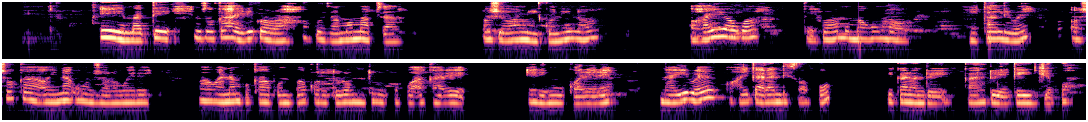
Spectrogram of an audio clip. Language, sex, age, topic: Oshiwambo, female, 18-24, finance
